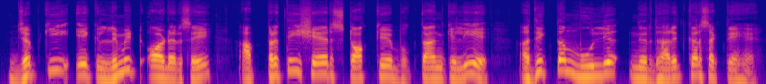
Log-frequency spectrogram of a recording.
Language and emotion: Hindi, neutral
